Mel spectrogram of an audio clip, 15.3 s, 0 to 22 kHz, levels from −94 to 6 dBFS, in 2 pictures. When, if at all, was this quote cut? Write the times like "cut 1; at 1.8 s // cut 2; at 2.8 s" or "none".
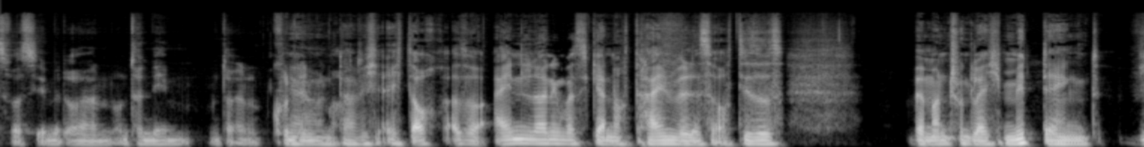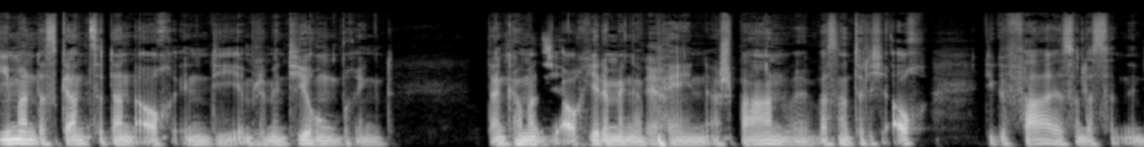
none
